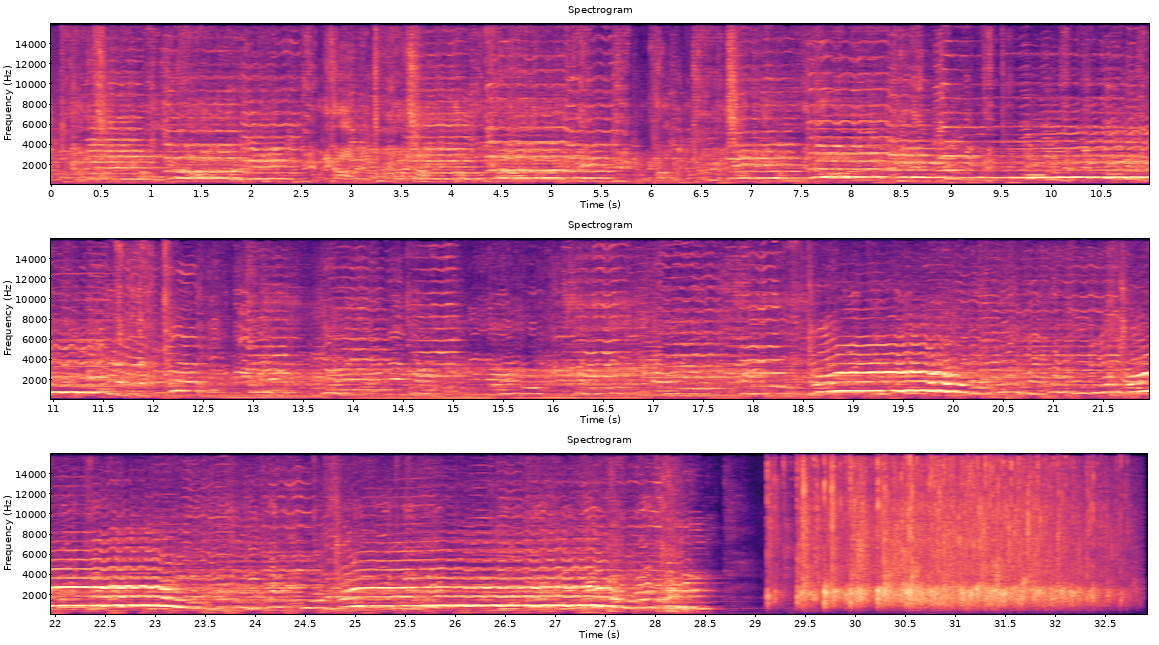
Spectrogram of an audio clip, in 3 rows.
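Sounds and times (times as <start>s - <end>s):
group of voices singing opera: 0.0s - 28.8s
audience applause: 29.2s - 32.9s.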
